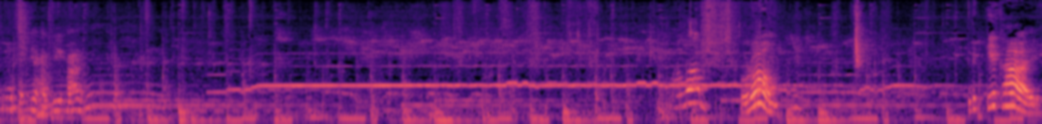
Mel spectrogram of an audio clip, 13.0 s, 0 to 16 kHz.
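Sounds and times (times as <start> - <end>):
music with steady beat: 0.0 - 13.0.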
